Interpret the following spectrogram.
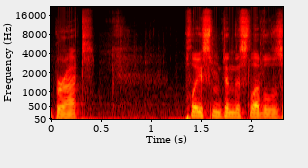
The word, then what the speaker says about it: Brut: Brat, I think it's pronounced Brat.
